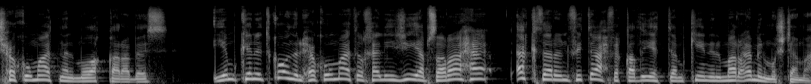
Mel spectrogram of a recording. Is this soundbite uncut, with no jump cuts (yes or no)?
yes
